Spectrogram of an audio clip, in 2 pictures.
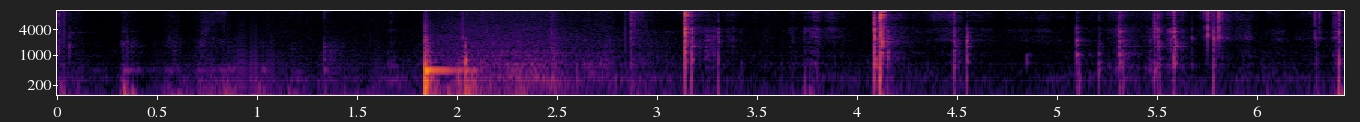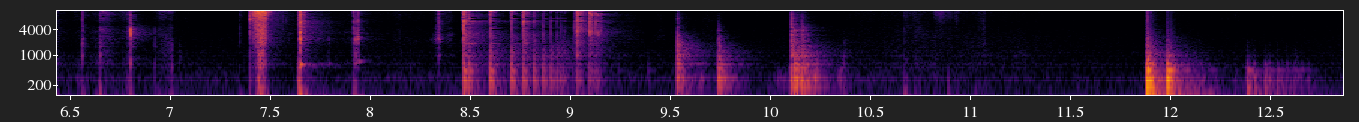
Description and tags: Beer Opening
Opening a beer bottle
beer, beer-opener, bottle, bottle-cap, bottle-opener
